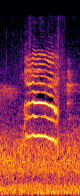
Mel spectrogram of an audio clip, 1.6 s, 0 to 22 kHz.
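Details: Domestic cat on a regenerative farm in County Kilkenny, Ireland, keeping company in an orchard while ewes are checked, meowing as a man talks to it: one clear, drawn-out tonal meow of about 0.7 seconds, steady then slightly falling, over faint outdoor background.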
